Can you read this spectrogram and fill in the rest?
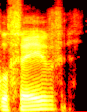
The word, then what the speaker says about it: Lefebvre: Craig Lefebvre is my name. The last name is spelled L-E-F-E.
